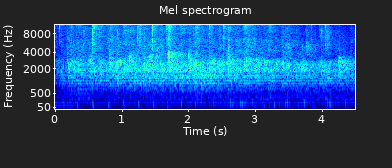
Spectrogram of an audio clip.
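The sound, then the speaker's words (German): An audience applauds the VOG steadily, many hands clapping in a dense, continuous wash of sharp claps at a fairly loud, even level, with no voices standing out. “Ein Applaus für das VOG, die sind auch gekommen.”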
